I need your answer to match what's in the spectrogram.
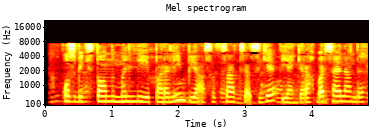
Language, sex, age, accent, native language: Uzbek, female, 18-24, Jizzax, Uzbek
